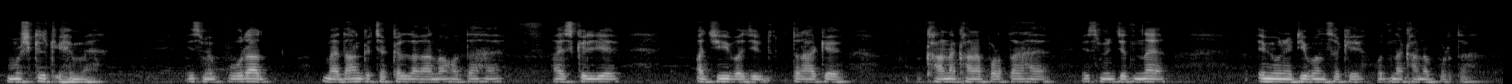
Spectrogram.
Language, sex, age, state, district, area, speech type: Urdu, male, 18-30, Bihar, Gaya, urban, spontaneous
